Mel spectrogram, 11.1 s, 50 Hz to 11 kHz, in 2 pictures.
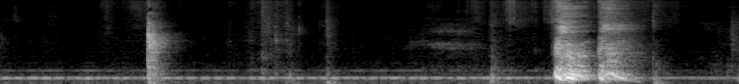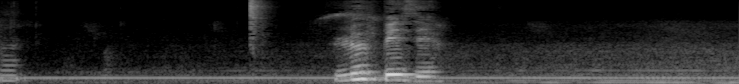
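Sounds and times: steady low hum: 0.0 - 11.0
person coughing: 4.2 - 4.9.

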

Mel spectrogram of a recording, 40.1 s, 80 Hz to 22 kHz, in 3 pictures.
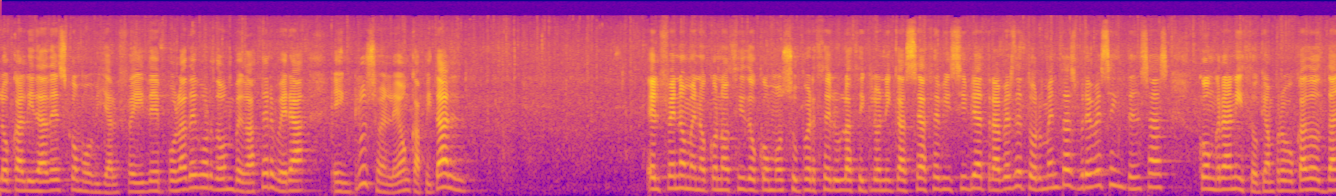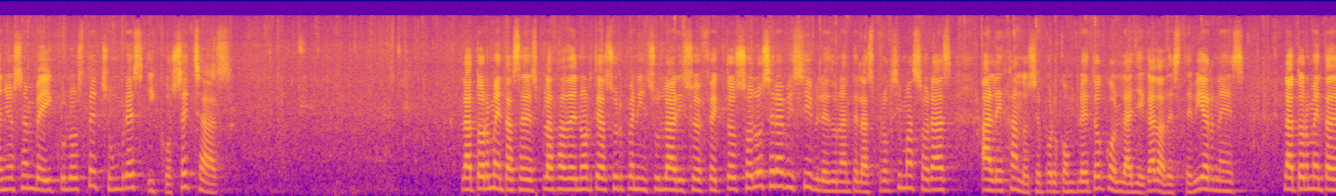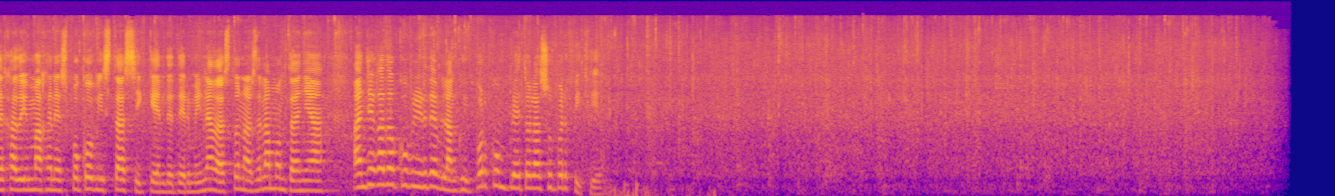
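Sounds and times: hail falling on asphalt: 30.1 - 39.4.

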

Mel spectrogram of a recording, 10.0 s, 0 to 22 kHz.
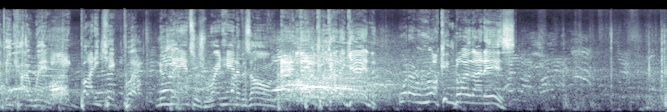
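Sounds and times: arena crowd noise: 0.0 - 10.0
people shouting: 4.1 - 6.3.

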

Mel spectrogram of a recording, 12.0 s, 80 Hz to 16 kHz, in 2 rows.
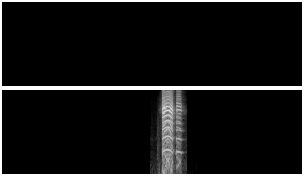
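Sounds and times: high-pitched squeaks: 9.2 - 9.6.

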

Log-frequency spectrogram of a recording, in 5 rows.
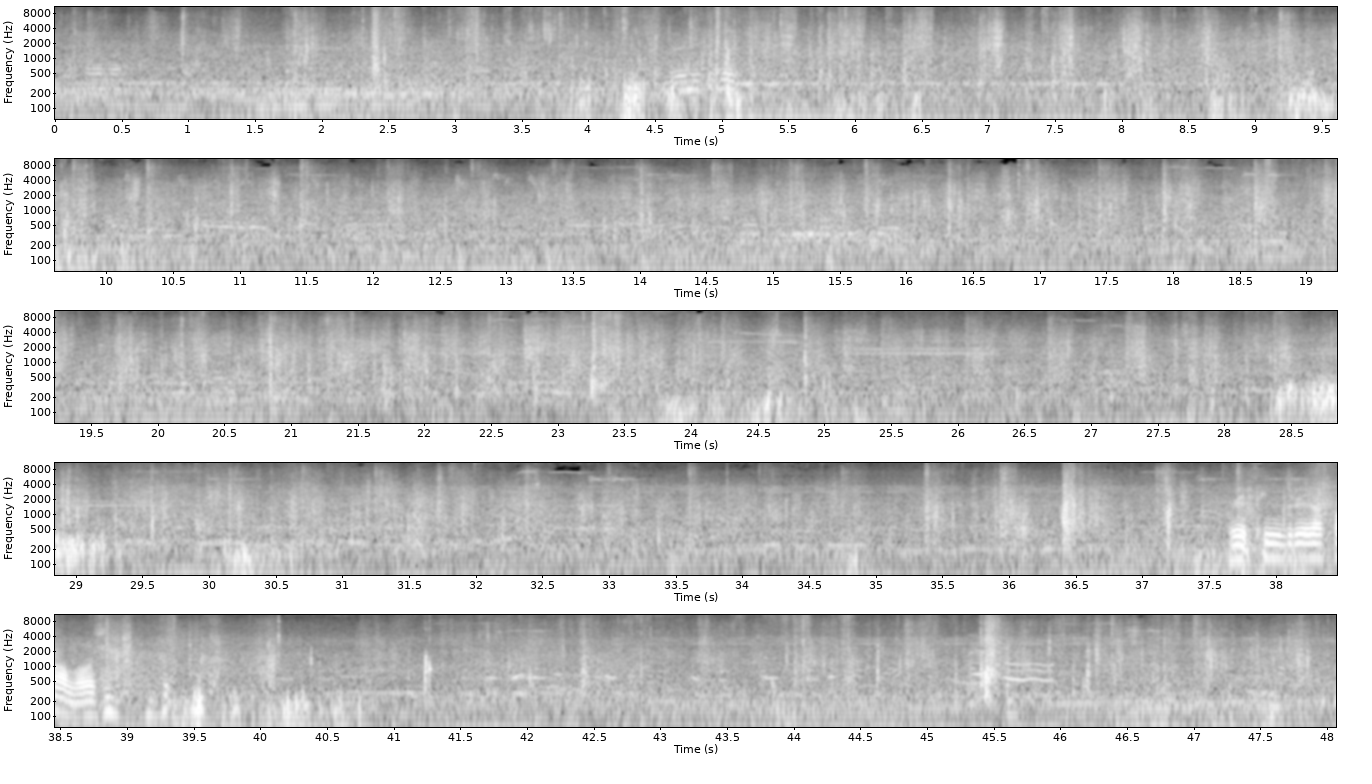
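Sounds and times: footsteps scuffing on path: 0.0 - 48.0.

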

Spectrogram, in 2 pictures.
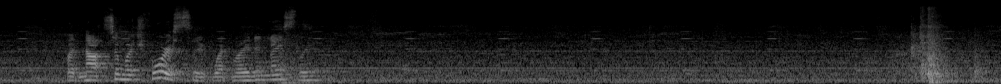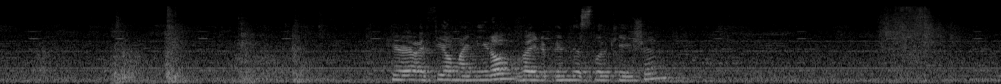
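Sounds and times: equipment hum: 0.0 - 20.0.

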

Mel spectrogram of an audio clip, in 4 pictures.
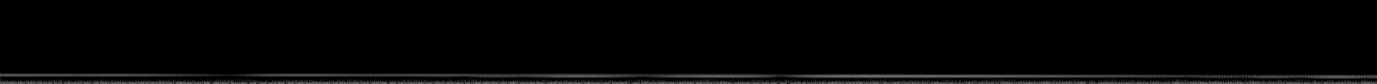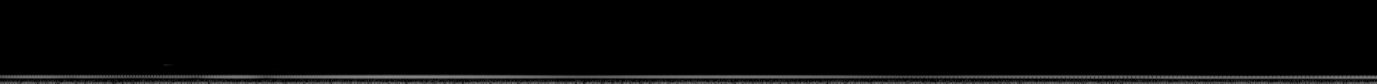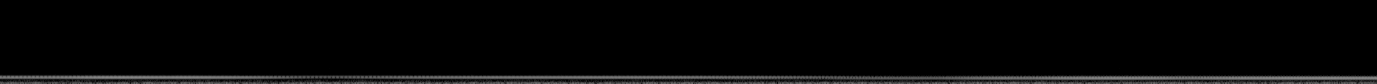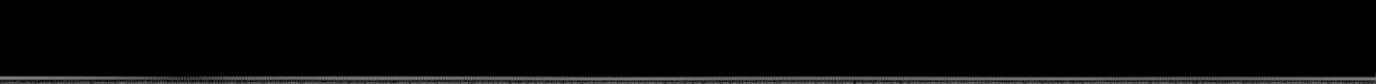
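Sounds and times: crystal singing bowls ringing: 0.0 - 55.0
faint low hum: 0.0 - 55.0.

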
